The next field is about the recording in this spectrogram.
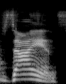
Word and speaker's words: Zients: So who is Jeff Zients? And yes, that is how you pronounce his last name.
